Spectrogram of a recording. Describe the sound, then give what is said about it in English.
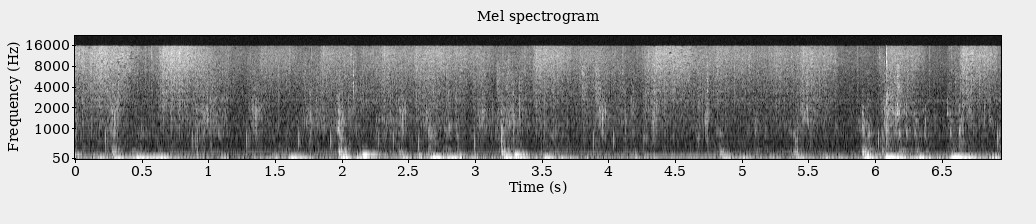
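Minecraft block-breaking sounds as the player breaks blocks: a series of short, crunchy thuds repeating at an uneven rhythm over a low steady hum, moderately loud, with no talking. “All right, that's the that's the sound of my blocks I'm breaking, not someone behind me.”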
